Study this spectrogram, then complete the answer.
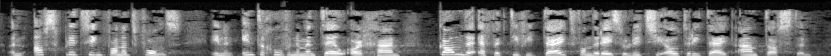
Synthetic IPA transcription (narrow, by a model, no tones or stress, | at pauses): ənɑfsplɪtsɪŋvɑnɦətfɔns | ʔɪnənɪntəɹχuvəɹnəmɛnteːlˠʔɔɹχaːn | kɑndəʔɛfɛk̚tivitɛjtfɑndəɾezolytsiʔɔwtoɾitɛjtaːntɑstən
